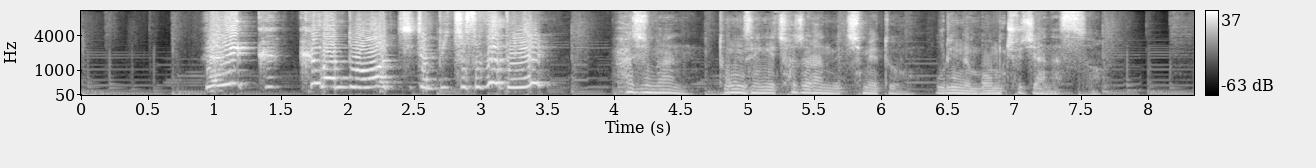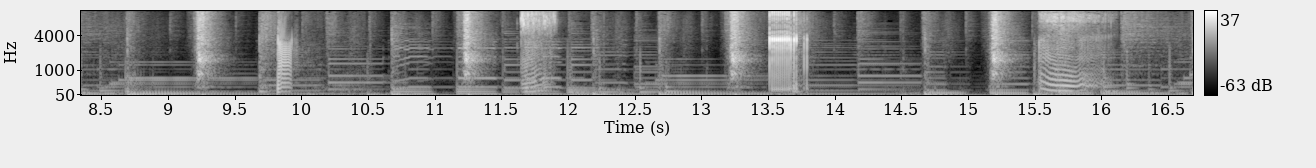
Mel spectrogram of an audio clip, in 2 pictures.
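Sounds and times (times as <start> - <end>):
speech: 1.2 - 7.8
rapid string of sputtering buzzy farts: 9.8 - 10.0, 11.6 - 12.0, 13.5 - 13.9, 15.5 - 16.3.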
